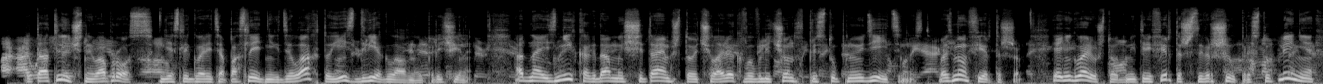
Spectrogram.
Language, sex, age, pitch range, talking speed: Russian, male, 20-39, 125-165 Hz, 160 wpm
